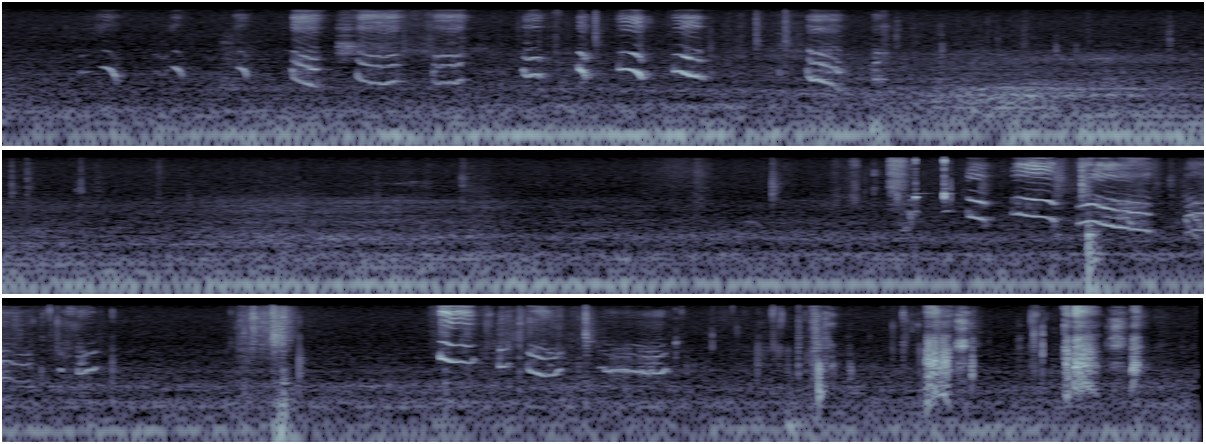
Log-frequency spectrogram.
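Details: Chihuahua-Papillon mix dog whimpering with scattered clusters of high, sliding yips early and again later, separated by a stretch of low engine-like hum and occasional clicks.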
